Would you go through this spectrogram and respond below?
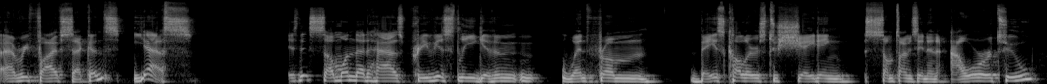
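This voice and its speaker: Mid pitch, livestreamer, casual chat, chatty, informal, thinking out loud.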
